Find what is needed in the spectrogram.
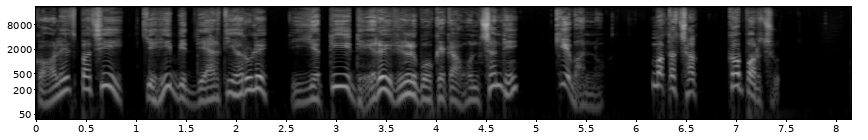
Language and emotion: Nepali, surprised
